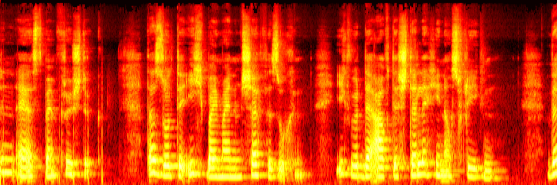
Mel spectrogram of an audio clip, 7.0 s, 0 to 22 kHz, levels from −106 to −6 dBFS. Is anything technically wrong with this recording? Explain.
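Yes. From 0.04 to 1.28 s a train of clicks ticks steadily over the audio, about seven sharp, same-shaped pops at 5.7 per second, roughly as loud as the sound itself. It is likely interference from nearby equipment or a faulty connection or power supply injecting repeated pulses.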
